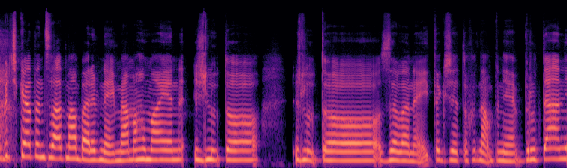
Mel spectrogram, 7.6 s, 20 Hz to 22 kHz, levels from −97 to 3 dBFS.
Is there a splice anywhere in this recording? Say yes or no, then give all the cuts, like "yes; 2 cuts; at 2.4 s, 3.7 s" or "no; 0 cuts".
no; 0 cuts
